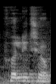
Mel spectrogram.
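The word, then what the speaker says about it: Pulitzer: times जिसमें चार दफा पुलिस चिढ़ इसे वैसे पुलित्जर प्राइज कहते हैं यह पुलिस पुलिस वर्दी साइलेंट होता है चार दफा जीता था इस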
